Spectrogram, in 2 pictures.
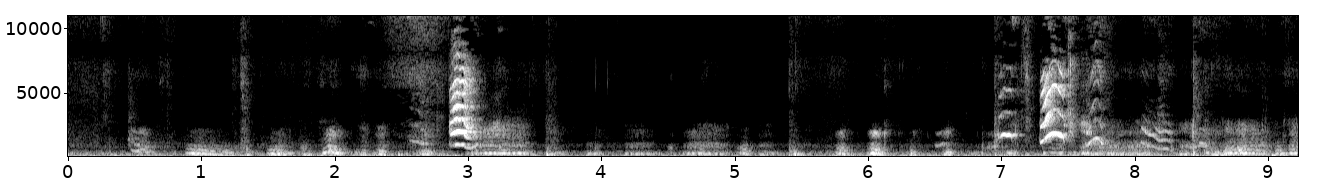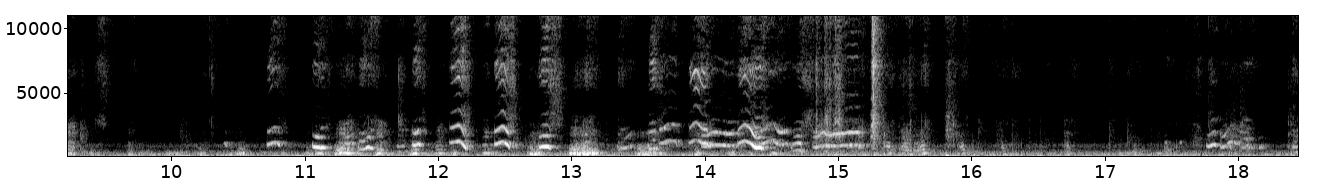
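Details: Puppies 2.5 weeks old at playtime, mouthing at each other's faces, squeak, whimper and give tiny growls in a scattered, uneven stream of high little cries; dog puppies.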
